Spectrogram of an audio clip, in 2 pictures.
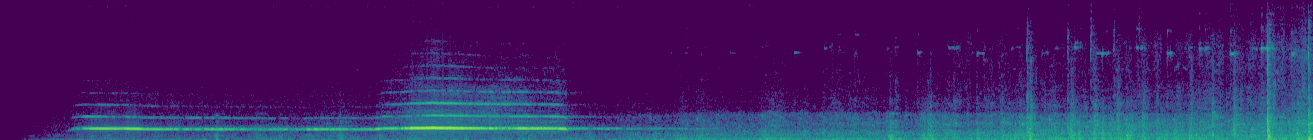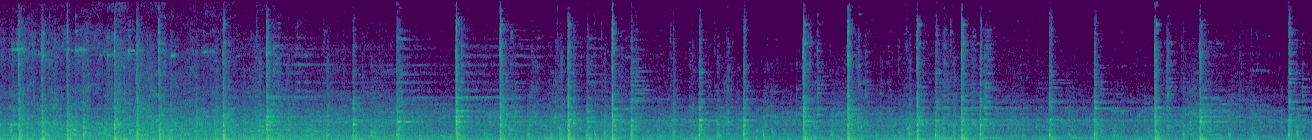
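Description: Train horn sounding for about four seconds, stepping slightly higher in pitch partway through. It gives way to the running rumble of a Talgo passenger carriage on the move, with a rapid clatter of wheels over rail joints.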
